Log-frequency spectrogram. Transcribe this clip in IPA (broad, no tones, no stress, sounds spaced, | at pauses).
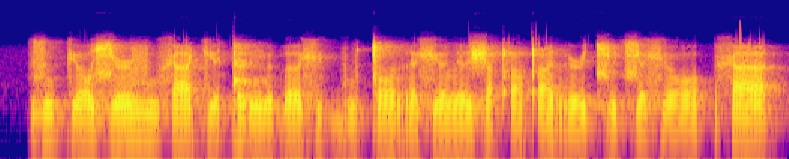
z u kʲ ɔ ɕ ə˞ v u x a kʲ ə ǃ ə˞ ŋ͡m ɵ ɓ ʌ xʲ u ɡ͡b u ǀ ɔ r ɐ xʲ ʌ l ə ʃ ɐ qʼ ə˞ qʼ ɐ r ə˞ t͡ɕ ɵ t͡ɕ ɐ xʲ ɔ | x a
